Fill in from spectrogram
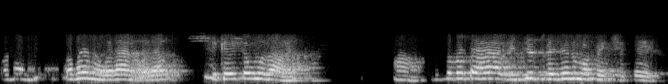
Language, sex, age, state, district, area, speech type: Sanskrit, male, 30-45, Karnataka, Vijayapura, urban, conversation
